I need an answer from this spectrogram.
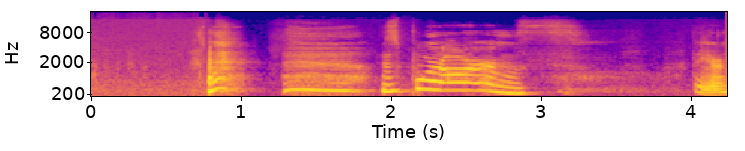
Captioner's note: chuckles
